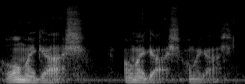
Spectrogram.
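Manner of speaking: soft, fading, exasperated oh my gosh; exasperated mutter. Real, not acted. Streamer sighing at literal viewers before his lecture, muttered. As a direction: sigh it out under your breath, fading.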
